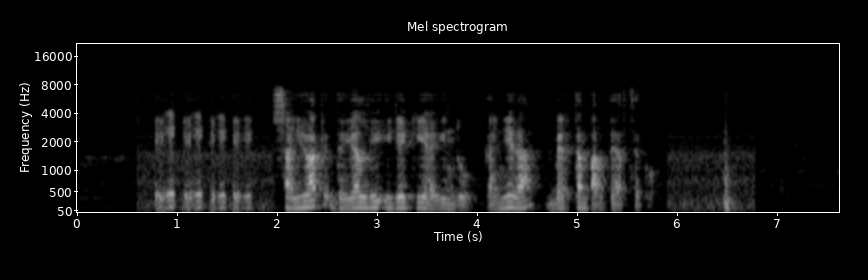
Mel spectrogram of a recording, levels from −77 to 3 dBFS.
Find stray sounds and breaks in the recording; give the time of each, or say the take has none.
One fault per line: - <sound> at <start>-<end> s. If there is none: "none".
- laugh at 0.8-1.8 s
- thud at 6.5-6.6 s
